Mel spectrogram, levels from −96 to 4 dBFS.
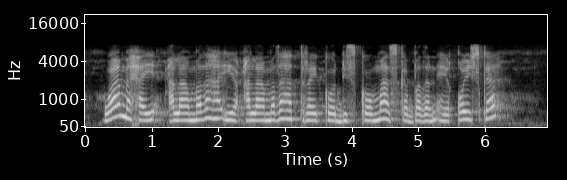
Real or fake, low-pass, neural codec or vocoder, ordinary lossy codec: fake; 7.2 kHz; codec, 16 kHz, 16 kbps, FunCodec, trained on LibriTTS, 50 frames a second; none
